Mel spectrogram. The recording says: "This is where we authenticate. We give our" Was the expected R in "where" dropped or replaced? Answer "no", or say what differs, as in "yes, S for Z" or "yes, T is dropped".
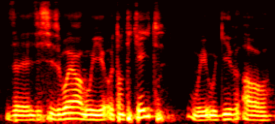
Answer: no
